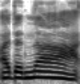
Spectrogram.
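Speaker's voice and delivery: slow, dragged-out drawl with each word stretched long. Comparing the actor's version of a movie line: James Franco as Wiseau, dragged out. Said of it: "dragging it out".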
